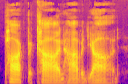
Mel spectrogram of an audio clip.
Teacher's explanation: It's the Boston accent that so many people like to mimic when they say, "Park the car in Harvard Yard." Well, many scholars think that that tendency to drop the R sound after a vowel in parts of New England can be traced back to those early settlers from eastern England. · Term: non-rhotic accent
